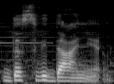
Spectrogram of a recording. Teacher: The stress is on the second word, so letter O in the first word is pronounced as A.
